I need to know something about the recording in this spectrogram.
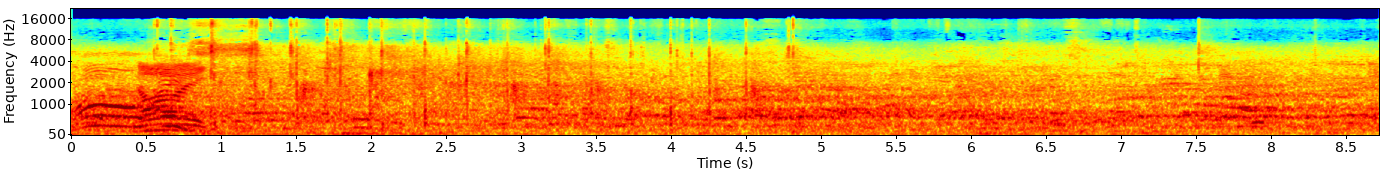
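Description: A crowd of people talk and call out in a large echoing hall.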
